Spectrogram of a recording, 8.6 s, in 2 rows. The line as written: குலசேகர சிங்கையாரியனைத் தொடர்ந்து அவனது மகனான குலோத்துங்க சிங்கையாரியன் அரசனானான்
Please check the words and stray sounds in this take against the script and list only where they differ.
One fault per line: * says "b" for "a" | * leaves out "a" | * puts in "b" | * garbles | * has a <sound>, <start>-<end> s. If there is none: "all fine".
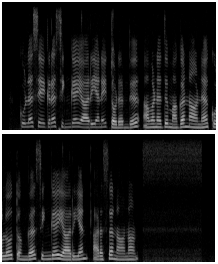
all fine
